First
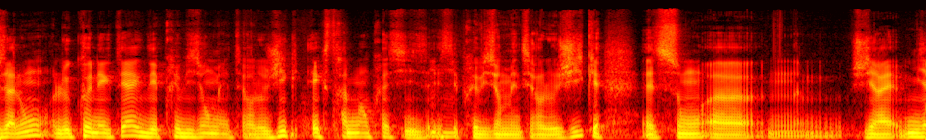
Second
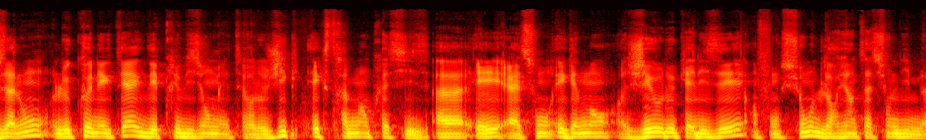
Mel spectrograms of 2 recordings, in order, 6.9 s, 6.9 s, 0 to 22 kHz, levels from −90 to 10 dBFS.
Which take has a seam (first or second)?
second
